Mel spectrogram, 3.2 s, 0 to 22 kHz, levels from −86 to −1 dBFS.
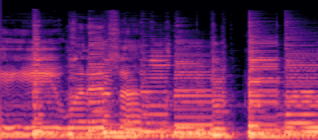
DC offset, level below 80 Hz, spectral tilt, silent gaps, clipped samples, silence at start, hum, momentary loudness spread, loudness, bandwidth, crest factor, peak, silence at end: under 0.1%; -44 dBFS; -6.5 dB/octave; none; under 0.1%; 0 s; none; 3 LU; -16 LUFS; 15.5 kHz; 14 dB; 0 dBFS; 0 s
